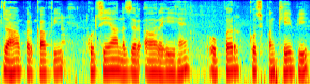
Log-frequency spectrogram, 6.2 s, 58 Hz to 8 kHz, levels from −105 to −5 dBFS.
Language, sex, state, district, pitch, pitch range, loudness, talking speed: Hindi, male, Rajasthan, Jaipur, 115 Hz, 115-125 Hz, -19 LUFS, 125 wpm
